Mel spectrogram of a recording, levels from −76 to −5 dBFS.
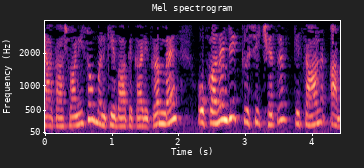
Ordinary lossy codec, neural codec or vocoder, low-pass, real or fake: none; none; 3.6 kHz; real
